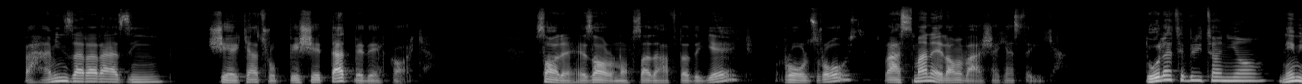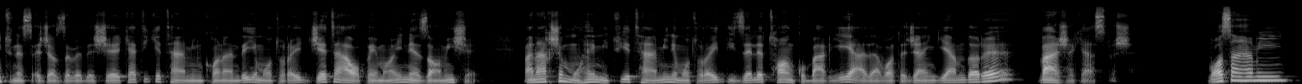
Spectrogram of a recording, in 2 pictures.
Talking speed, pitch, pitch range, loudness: 115 wpm, 105 Hz, 90-125 Hz, -28 LUFS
